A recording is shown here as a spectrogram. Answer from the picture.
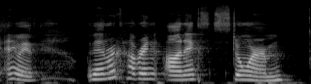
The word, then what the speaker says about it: Onyx: You always say Onks, and I'm like, what? – Onyx? – What is Onks? Onyx, yes.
